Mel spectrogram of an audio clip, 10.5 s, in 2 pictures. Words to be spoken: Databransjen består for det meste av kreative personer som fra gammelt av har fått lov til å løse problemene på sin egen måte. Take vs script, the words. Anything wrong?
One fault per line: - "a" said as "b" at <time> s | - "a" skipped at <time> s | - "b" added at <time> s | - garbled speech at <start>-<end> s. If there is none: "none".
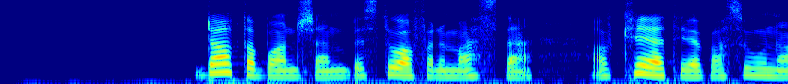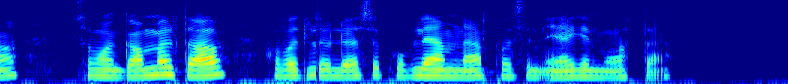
- "lov" skipped at 7.4 s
